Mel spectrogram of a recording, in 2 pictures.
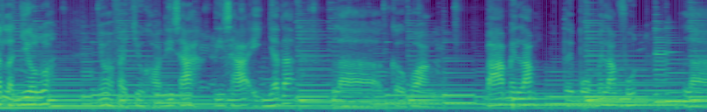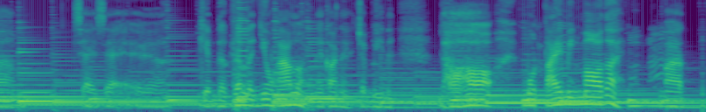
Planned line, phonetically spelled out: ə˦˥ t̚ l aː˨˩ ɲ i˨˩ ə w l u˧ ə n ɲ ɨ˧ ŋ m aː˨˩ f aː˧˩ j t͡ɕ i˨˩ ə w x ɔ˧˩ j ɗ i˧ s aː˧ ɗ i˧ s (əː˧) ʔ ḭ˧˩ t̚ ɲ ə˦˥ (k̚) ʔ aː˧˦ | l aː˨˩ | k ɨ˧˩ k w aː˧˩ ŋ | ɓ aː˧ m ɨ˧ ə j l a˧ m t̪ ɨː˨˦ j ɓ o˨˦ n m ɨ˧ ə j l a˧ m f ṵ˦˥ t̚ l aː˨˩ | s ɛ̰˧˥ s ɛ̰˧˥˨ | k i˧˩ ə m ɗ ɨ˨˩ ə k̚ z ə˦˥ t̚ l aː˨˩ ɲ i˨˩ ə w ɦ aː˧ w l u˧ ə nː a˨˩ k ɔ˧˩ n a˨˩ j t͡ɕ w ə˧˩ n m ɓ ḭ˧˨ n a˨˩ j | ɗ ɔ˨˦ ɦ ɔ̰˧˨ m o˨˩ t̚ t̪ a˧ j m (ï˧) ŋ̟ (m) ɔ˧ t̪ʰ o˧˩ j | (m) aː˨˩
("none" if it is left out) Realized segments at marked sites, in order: aː˧, t̚, ï˧, m, m

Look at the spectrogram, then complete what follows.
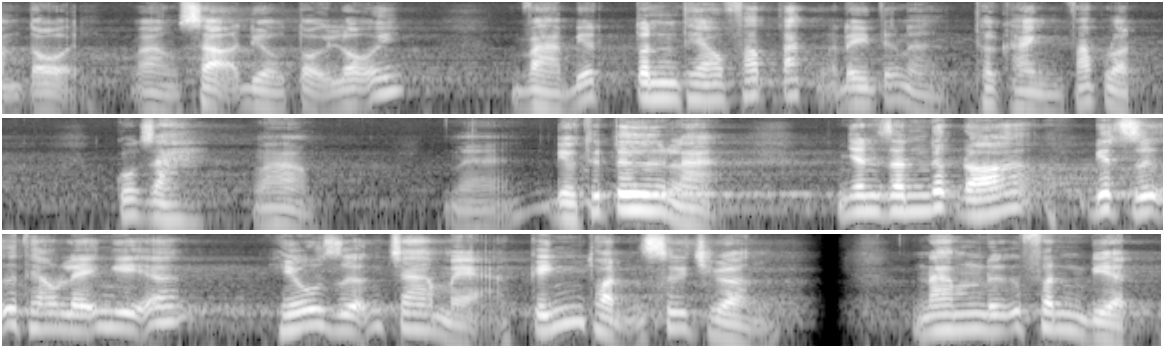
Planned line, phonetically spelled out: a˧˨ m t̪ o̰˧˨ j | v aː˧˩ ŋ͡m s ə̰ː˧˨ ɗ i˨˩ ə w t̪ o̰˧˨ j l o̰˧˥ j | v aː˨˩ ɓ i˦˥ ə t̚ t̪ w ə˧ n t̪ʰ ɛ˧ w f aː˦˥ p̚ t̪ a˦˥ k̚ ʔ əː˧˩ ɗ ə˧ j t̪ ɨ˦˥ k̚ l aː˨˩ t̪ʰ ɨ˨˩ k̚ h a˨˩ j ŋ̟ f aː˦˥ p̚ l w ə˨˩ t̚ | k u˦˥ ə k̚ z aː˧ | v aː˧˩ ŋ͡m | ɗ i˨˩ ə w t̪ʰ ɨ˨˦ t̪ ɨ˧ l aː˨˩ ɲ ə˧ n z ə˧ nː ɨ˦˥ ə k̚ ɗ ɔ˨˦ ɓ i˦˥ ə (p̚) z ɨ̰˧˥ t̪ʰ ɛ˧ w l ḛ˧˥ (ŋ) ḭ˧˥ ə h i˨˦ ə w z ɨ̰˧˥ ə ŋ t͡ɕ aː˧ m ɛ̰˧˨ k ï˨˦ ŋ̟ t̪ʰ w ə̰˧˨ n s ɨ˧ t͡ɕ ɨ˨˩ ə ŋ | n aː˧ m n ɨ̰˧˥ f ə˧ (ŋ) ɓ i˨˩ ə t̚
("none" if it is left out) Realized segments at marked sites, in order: t̚, ŋ, n

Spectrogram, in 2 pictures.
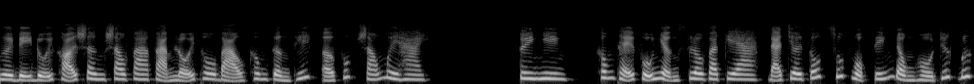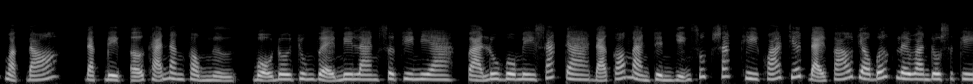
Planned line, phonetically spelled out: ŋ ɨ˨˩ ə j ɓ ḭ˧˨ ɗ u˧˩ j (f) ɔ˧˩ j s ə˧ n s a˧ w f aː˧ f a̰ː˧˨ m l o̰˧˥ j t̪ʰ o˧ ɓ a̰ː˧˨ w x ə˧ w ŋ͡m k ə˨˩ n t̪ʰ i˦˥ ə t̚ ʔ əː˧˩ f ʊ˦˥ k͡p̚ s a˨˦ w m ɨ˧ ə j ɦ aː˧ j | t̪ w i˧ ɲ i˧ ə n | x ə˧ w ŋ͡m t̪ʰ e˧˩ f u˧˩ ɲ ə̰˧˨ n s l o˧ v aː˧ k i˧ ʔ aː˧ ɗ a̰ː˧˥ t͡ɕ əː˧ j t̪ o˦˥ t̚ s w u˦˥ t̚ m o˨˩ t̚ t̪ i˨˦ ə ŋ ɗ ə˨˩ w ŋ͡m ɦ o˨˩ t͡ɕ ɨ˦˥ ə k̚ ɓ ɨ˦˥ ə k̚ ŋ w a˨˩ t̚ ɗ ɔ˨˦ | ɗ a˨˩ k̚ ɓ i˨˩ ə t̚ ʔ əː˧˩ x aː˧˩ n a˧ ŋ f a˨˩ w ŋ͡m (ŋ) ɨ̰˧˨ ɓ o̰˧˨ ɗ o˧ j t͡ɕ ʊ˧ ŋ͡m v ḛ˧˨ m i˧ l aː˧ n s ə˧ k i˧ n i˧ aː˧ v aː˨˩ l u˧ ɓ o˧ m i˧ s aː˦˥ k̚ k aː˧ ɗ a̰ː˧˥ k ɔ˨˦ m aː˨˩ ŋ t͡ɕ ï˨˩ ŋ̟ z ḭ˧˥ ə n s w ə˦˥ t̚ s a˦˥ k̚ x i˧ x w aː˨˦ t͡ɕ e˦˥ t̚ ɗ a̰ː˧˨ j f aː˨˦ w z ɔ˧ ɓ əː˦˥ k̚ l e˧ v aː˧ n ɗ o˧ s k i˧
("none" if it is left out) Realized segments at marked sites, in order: x, ŋ

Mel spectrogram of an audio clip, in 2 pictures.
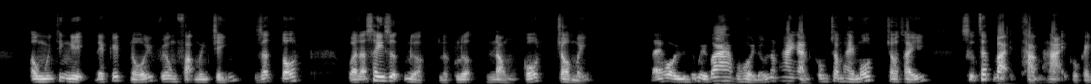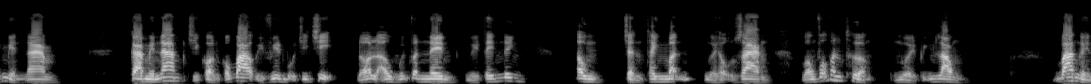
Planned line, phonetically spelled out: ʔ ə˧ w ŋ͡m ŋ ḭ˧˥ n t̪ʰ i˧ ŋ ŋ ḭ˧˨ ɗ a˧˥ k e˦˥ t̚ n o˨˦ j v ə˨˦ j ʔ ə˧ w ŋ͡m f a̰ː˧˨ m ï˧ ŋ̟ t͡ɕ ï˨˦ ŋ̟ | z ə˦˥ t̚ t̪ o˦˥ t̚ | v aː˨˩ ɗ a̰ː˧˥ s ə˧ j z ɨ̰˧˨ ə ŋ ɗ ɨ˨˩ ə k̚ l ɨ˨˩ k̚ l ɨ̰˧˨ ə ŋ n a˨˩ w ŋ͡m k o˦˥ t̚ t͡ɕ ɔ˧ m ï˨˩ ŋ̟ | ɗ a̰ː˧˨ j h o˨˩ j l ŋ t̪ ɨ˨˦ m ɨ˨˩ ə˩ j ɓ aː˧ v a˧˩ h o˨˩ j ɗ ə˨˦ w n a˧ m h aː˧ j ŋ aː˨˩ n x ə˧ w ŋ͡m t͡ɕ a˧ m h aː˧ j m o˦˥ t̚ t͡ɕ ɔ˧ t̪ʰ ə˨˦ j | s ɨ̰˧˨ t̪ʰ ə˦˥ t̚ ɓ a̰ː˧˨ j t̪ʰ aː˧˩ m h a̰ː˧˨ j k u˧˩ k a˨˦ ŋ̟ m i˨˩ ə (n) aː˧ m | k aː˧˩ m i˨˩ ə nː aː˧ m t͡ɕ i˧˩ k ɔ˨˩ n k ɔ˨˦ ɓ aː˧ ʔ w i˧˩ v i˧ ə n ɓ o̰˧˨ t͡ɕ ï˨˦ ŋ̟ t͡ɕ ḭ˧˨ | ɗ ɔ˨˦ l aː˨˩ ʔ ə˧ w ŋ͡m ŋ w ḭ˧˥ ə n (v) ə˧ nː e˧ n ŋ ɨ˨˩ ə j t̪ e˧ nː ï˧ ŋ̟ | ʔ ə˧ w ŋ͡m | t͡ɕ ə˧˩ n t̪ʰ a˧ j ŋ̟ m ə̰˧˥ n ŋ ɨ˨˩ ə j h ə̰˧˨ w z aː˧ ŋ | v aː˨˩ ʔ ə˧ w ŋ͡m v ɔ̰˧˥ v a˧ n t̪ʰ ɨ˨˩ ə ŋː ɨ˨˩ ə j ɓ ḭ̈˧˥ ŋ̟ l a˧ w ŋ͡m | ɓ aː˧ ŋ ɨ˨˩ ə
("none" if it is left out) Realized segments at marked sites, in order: nː, v

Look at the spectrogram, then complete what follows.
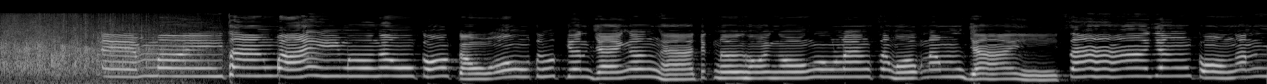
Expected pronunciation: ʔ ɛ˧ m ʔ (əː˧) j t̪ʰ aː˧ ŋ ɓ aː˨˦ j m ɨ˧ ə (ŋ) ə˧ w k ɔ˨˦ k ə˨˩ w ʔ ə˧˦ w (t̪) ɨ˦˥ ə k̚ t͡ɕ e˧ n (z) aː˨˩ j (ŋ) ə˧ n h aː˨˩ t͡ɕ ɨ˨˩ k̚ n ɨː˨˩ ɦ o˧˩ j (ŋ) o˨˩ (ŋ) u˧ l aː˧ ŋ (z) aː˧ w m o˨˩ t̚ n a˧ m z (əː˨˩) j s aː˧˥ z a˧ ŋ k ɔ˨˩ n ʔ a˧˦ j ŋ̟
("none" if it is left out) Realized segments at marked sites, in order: əː˧, ŋ, t̪, z, ŋ, ŋ, ŋ, s, aː˨˩

